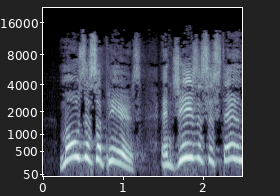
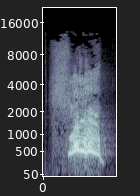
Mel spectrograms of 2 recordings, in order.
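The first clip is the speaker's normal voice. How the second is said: exasperated movie-goer; 12 semitones higher than usual. Acted. Acted movie-goer exasperated at talker.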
